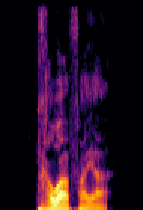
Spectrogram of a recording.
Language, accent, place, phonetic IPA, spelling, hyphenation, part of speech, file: German, Germany, Berlin, [ˈtʁaʊ̯ɐˌfaɪ̯ɐ], Trauerfeier, Trau‧er‧fei‧er, noun, De-Trauerfeier.ogg
- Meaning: funeral ceremony, funeral service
